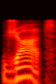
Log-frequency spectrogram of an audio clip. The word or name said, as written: jot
